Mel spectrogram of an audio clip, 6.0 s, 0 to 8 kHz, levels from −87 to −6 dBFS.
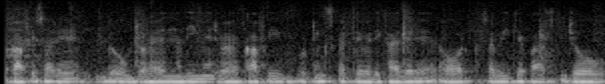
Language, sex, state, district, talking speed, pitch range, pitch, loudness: Hindi, male, Jharkhand, Jamtara, 235 wpm, 95-100 Hz, 100 Hz, -36 LUFS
